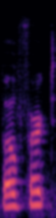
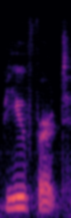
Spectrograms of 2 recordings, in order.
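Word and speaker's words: Beaufort: and in North Carolina the town is called bfort not to be confused with bufort South Carolina same spelling different pronunciation but now that I've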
